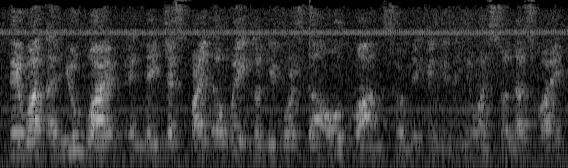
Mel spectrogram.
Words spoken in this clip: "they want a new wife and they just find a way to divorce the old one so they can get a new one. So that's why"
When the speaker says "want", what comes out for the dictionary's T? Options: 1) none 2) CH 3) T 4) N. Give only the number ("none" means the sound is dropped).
3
